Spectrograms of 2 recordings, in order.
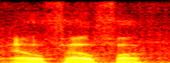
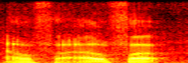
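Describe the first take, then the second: First: It begins 'alf' with no vowel after it. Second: It sounds like 'alpha' said twice. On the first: The speaker calls it right. "it's actually uh, without the second A" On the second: The speaker calls it wrong. "I used to think it's called Alpha Alpha, like two Roman letters"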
